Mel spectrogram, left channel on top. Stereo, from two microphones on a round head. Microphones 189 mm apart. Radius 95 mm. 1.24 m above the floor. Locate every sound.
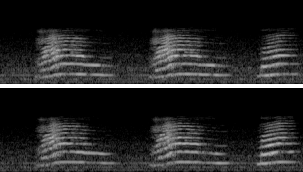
0.3 s a cat meowing: 60° left (ahead or behind), 1.7 m; by 3.0 s 50° right (ahead or behind), 0.7 m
